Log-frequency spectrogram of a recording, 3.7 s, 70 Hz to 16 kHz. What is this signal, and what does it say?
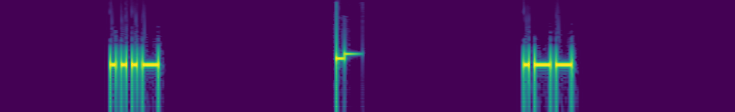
Morse code, heard as a keyed tone, about 46 wpm, 700 Hz. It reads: V W
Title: Single Letters 45wpm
